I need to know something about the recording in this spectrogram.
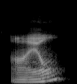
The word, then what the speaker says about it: isle: help me ayala yes aisle isle and which letter is not pronounced s excellent excellent okay number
